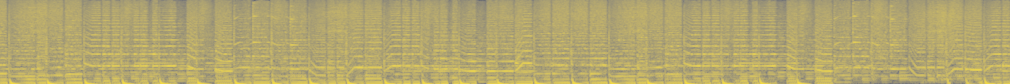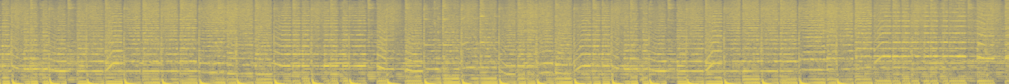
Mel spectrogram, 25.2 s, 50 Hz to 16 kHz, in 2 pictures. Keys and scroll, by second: 21.8 ctrl+z.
